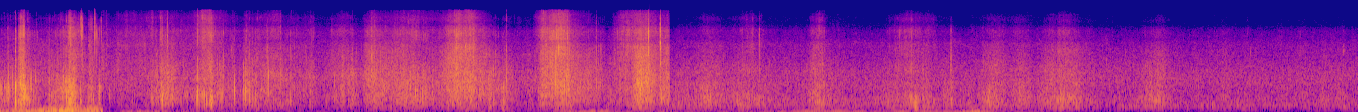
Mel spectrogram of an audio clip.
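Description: Nylon tent fabric rustles and crinkles as it is handled.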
